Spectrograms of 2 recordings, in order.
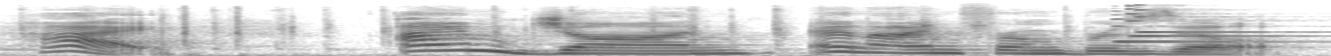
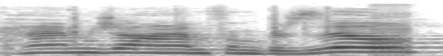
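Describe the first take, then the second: First: The introduction is spoken slowly. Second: The introduction is spoken quickly. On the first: The speaker calls it right. "if you speak a little bit slower than normal" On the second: The speaker calls it wrong. "don't say"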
